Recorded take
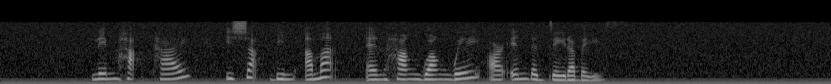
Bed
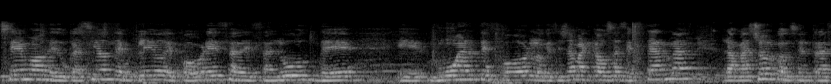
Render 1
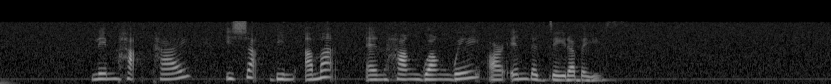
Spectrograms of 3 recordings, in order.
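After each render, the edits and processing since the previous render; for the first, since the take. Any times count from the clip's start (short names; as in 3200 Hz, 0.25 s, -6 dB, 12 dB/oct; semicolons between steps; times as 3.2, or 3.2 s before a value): de-hum 50 Hz, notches 4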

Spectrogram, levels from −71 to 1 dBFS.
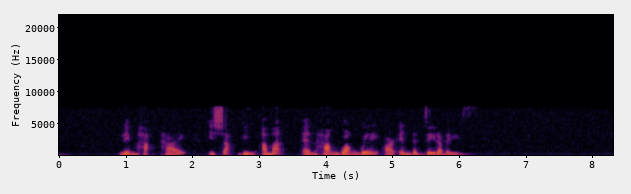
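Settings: noise print and reduce 7 dB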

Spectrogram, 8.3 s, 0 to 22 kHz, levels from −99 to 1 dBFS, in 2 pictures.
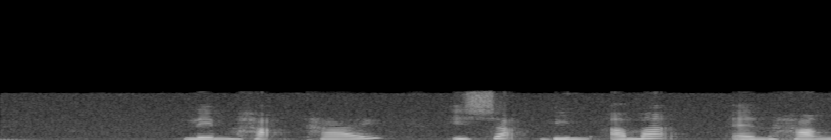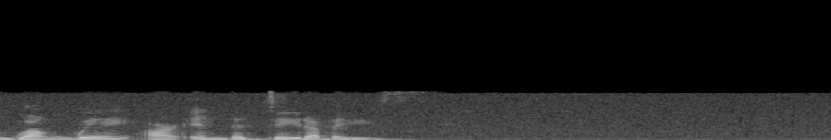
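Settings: high shelf 4400 Hz -8 dB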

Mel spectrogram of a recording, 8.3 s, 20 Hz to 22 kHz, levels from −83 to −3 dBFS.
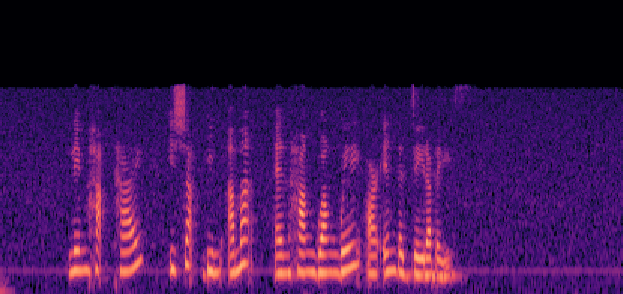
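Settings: gain +10 dB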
